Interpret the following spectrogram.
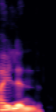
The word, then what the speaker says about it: island: On dit donc, c'est le même principe pour Island. Le s intru. C'est fou le savoir, ça change tout, ça donne un sens.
